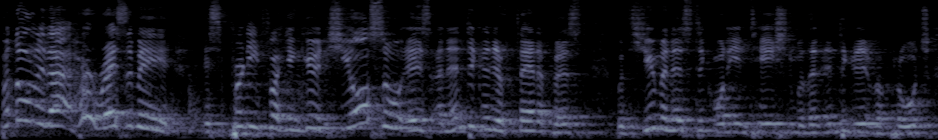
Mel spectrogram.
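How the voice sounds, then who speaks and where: With music in the background and audible room echo, a man in a Scottish accent talks at a very fast pace, his high pitch making very wide swings. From Scotland. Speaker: comedian. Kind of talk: roast battle stand-up. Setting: stage with audience.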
